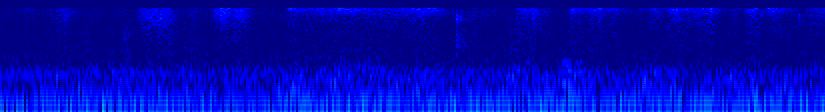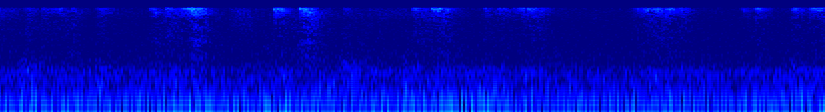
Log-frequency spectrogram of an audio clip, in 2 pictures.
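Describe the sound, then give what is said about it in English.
A pen scratches steadily across paper, drawing a clock, with short strokes and brief pauses in a continuous rhythm over a low background hum; no one speaks. “Okay, I'll draw the clock.”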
